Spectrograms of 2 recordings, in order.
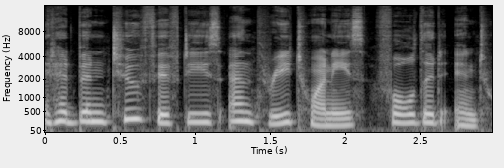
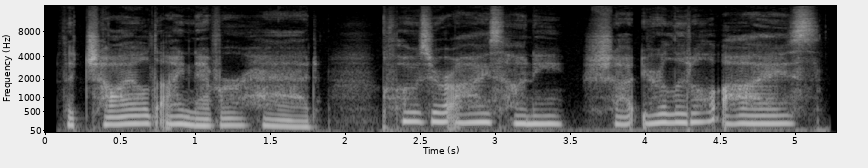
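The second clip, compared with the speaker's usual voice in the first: tender lullaby whisper; 3 semitones higher, 6 dB quieter than usual. A narrator's reading. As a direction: lull a little one to sleep. Imagined mother soothing her child.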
